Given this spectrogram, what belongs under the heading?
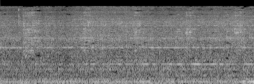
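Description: A brake lathe's blades cut into a brake rotor, making a loud, continuous scraping and grinding hiss that holds steady through the short stretch.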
